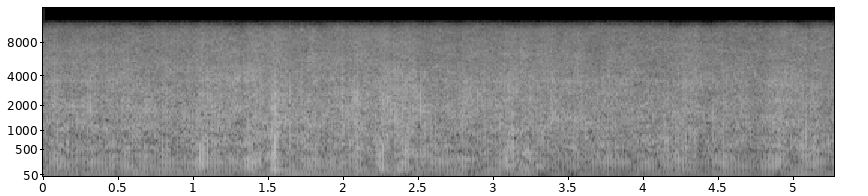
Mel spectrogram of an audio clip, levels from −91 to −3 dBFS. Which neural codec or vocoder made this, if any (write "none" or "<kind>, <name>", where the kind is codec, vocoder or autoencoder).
codec, SNAC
